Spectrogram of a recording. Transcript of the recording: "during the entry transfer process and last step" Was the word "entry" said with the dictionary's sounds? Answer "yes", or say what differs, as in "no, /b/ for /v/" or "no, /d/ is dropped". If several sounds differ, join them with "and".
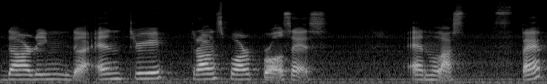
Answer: yes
